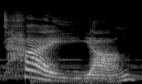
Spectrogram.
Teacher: The word for the sun is 太陽. So go down the fourth tone, comes up on the second tone.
